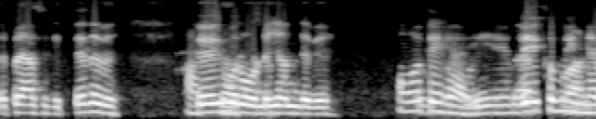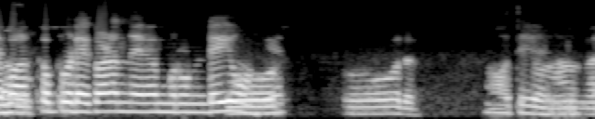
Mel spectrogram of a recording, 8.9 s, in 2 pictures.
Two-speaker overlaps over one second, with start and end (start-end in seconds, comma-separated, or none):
3.1-4.7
